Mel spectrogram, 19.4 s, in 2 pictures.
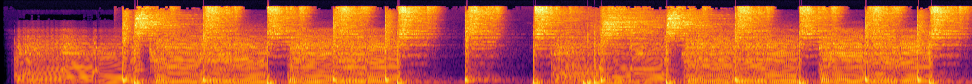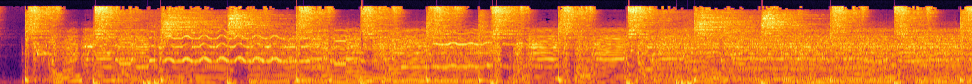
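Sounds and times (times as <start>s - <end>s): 
rock music: 0.1s - 19.4s.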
